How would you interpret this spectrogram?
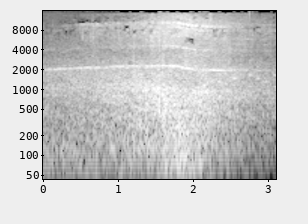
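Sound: race car driving past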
